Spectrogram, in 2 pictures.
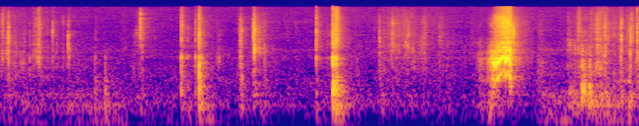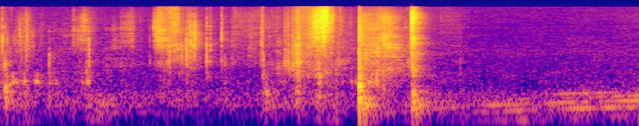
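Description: Zipper of a fabric pencil case being pulled, amid small clicks and taps of pens and the rustle of a spiral-bound notebook being handled and opened on a desk. Short rasping sweeps come in the second half, between scattered light clicks.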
